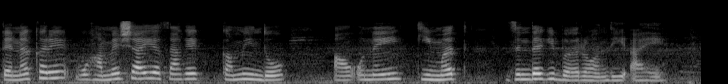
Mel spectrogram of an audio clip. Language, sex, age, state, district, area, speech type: Sindhi, female, 18-30, Maharashtra, Thane, urban, spontaneous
